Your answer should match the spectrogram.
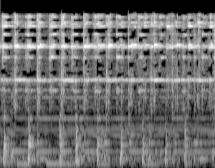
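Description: Folk percussion accompaniment in a quick, even beat of about five strokes a second. A drum plays low notes under small metal percussion that rings steadily throughout.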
